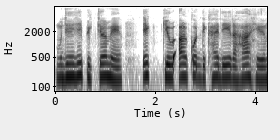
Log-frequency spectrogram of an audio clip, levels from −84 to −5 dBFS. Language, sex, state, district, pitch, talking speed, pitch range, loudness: Hindi, male, Arunachal Pradesh, Lower Dibang Valley, 165 Hz, 155 wpm, 160-175 Hz, -18 LUFS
